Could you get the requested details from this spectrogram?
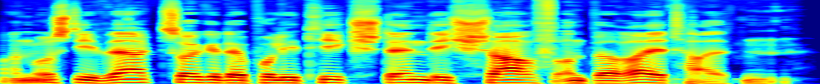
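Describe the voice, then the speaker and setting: A man's voice: mid-range voice, measured pace, a bit bright, no room sound, studio quality. A man voicing a cruel, scheming, obese baron who barks angry questions in an audiobook reading. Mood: sneering.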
